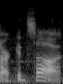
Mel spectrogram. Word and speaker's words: Arkansas: But pronounced Arkansas, because Yeah. the French named that one.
